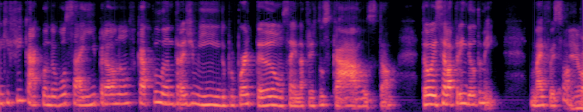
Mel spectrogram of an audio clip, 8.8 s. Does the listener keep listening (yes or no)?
no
